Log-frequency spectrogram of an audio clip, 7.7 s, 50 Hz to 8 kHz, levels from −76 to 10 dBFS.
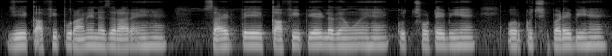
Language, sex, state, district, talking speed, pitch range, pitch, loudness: Hindi, male, Bihar, Gaya, 180 wpm, 130-135 Hz, 130 Hz, -19 LUFS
